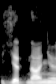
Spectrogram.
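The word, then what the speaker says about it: Yednannia: i put in the chat an organization called yet nagna it's that's the pronunciation it means uh unite but e-d-n-a-n-n-i-a and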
